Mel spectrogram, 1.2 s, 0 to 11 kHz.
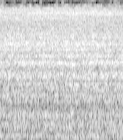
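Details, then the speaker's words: Quadrafire fan on a Quadrafire Discovery 1 EPA wood stove, first firing, set to high: loud steady rushing roar with even low hum, no rattles or surges; pretty loud but running normally. "It's the Quadrafire fan. It's on high, low. Let's put it on high for now. Wow, pretty loud."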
